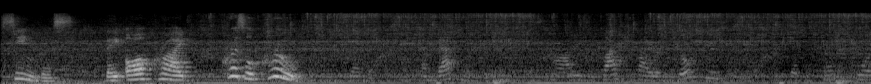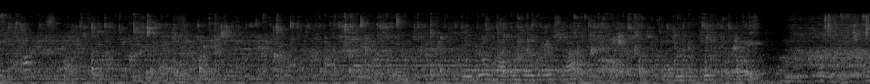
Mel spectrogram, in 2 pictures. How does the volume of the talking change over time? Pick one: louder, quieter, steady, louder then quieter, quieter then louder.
quieter.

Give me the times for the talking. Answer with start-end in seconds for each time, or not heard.
0.0-10.7, 12.2-17.3.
